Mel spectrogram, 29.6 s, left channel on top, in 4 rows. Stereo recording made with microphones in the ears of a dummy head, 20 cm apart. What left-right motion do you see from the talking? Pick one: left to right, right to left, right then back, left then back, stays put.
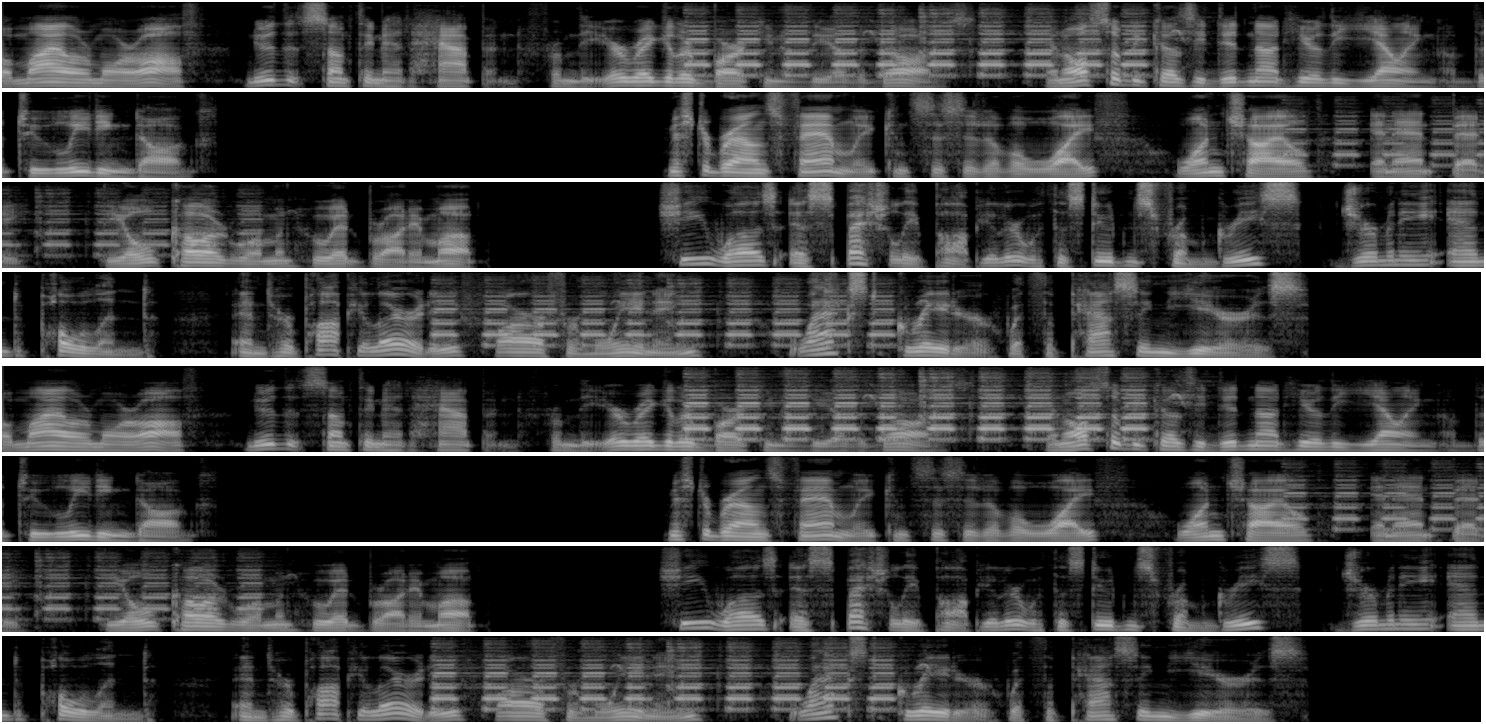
stays put.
